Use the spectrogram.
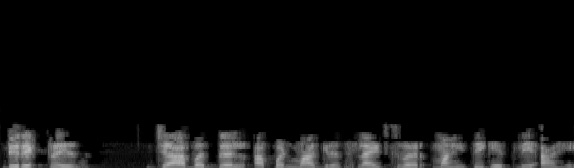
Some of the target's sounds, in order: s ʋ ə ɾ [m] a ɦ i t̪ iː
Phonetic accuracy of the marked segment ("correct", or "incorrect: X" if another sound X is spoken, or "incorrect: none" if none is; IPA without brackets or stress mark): correct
